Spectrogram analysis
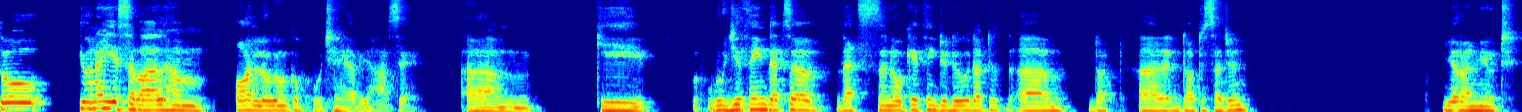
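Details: Adult man who says he stammers and is wired that way: stammering (stuttering).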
